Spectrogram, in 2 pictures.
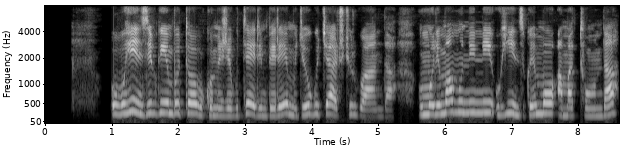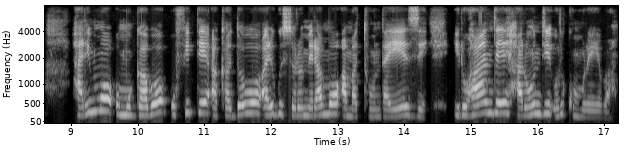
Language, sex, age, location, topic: Kinyarwanda, female, 50+, Nyagatare, agriculture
